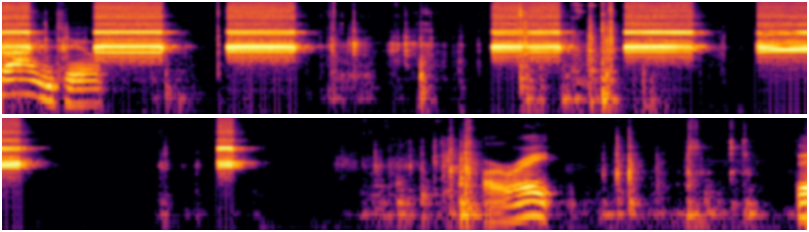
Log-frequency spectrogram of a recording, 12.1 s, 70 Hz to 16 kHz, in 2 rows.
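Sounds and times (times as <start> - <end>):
fire alarm horn blasts: 0.0 - 2.4, 3.7 - 6.4, 7.6 - 8.0.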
